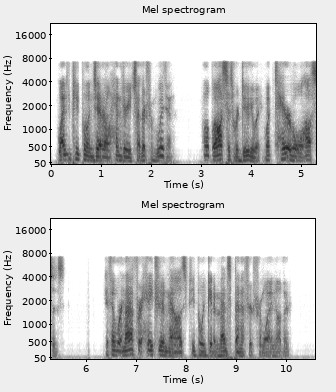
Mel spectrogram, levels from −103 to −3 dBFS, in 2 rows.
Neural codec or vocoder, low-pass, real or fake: codec, 16 kHz, 1 kbps, FreqCodec, smaller model; 7.2 kHz; fake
